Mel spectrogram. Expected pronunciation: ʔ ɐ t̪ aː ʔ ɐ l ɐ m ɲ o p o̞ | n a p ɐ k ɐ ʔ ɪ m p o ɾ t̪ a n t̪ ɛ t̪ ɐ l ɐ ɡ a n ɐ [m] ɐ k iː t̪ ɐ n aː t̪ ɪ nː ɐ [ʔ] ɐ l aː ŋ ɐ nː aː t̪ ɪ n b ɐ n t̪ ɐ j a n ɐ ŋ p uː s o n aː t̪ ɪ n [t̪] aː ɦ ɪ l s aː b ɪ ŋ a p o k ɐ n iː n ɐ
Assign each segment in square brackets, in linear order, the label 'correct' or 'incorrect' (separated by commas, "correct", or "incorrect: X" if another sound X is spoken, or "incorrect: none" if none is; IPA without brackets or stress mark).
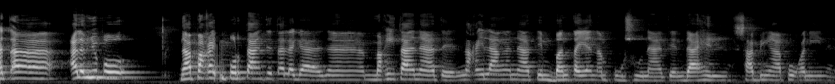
correct, incorrect: k, incorrect: d̪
